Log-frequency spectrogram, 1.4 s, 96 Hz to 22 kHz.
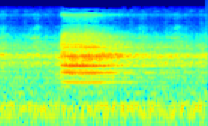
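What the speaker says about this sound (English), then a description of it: "To gently couple onto the train." Tsunami2 sound decoder on a model train locomotive coupling onto cars, a steady mechanical hum that swells abruptly partway through into a louder, sustained tone.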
